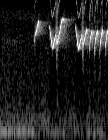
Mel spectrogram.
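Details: Lively cinereous tit song used as a masteran recording, wingko-filled gacor style: a short high slurred note, a longer swooping phrase, then a rapid run of clipped, ringing high notes.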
